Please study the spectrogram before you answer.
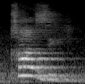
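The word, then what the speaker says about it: क़ाज़ी: वो कैसे करेंगे देखो, जब हम बोलते हैं काजी, काजी, ठीक है, तो इसमें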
